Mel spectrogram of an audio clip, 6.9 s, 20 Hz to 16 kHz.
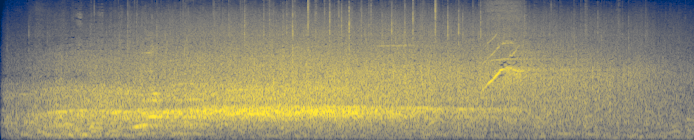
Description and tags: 181106 crowd cheer applaud hall
Crowd Cheer Applaud with laugh in a very big hall
Applaud, Cheer, Crowd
